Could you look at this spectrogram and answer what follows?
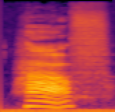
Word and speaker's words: half: We will eat half of the papaya. We will eat half of the papaya. Half. We don't pronounce the L.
